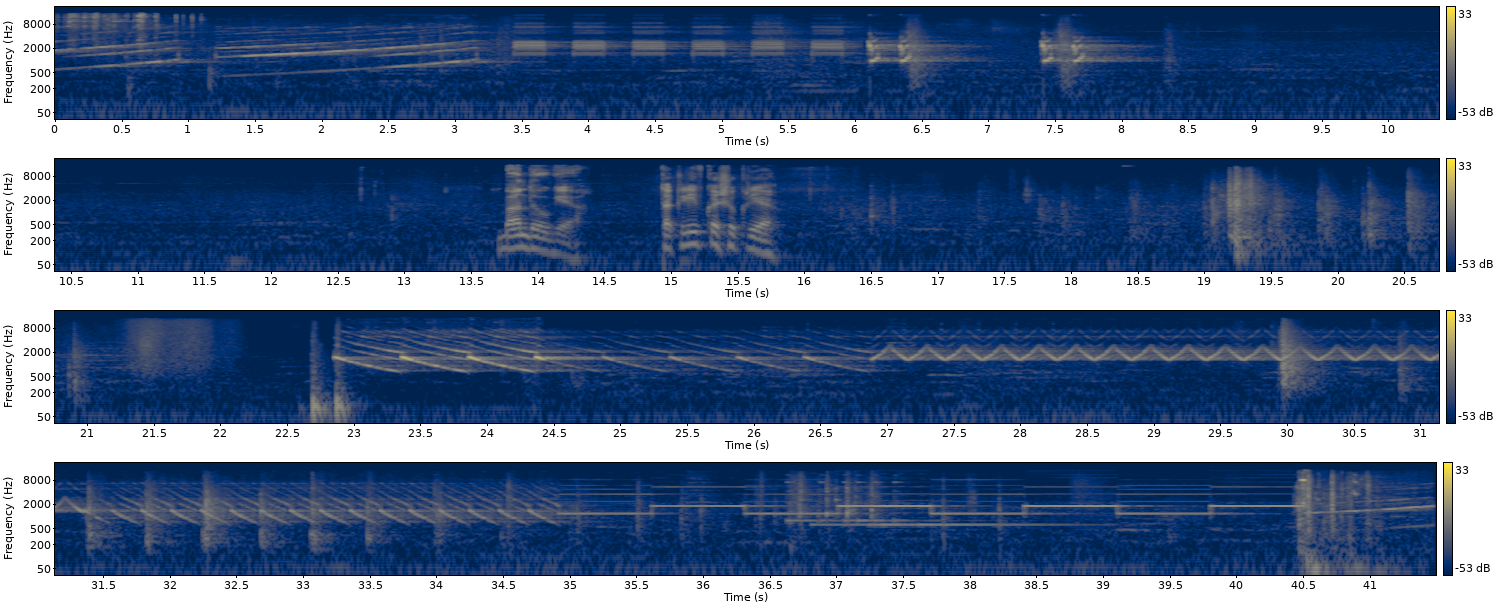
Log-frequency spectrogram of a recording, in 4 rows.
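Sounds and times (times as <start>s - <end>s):
car alarm blaring: 0.0s - 6.8s, 7.4s - 8.3s, 22.9s - 41.4s
speech: 13.8s - 15.9s.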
